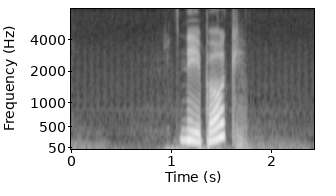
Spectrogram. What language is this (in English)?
Norwegian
